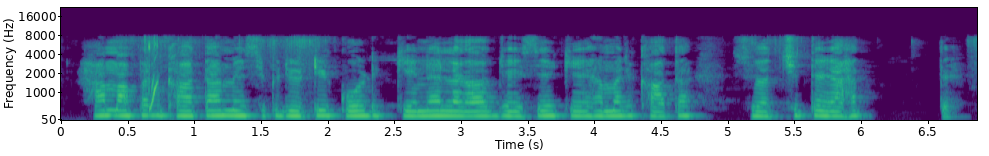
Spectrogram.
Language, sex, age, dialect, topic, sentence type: Maithili, male, 18-24, Eastern / Thethi, banking, question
